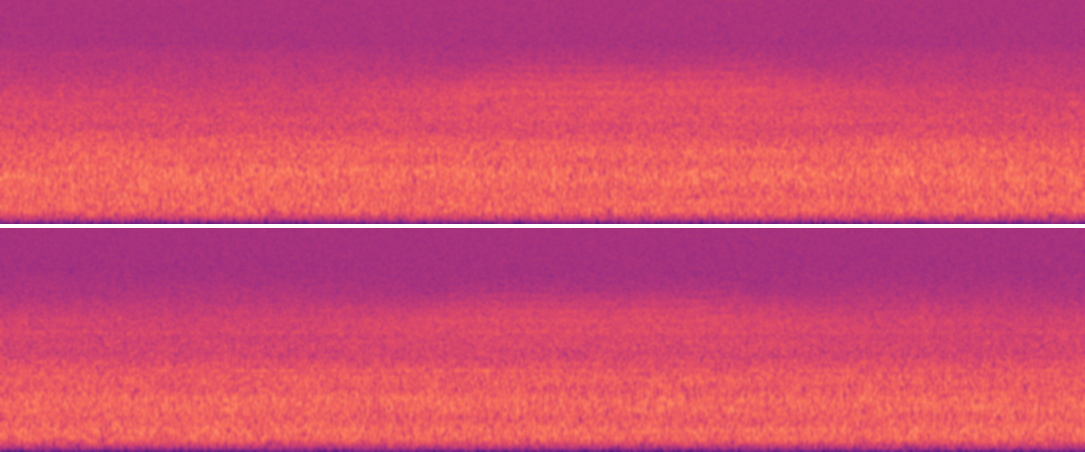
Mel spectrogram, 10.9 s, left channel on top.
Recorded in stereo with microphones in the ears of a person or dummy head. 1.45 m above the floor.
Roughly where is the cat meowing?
No cat meowing in this recording.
